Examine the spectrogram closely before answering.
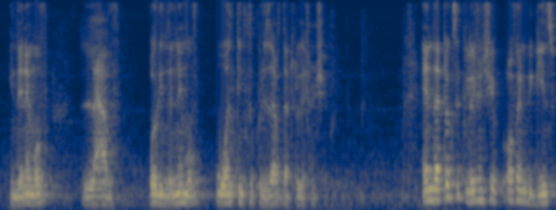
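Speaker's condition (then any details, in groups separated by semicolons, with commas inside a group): No condition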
